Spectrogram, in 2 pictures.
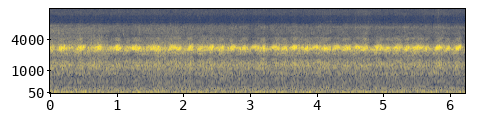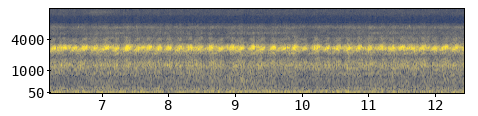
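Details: Frogs croaking in a natural setting, a dense, unchanging chorus of quick high pulses running the full length, about three per second, with low background rumble beneath.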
